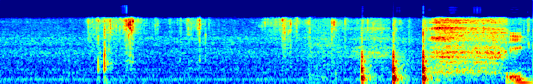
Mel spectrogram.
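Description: Gloved hands squeezing and handling a small plastic glue-pen bottle to empty out its glue: a faint click about a second in, then three sharp plastic clicks in quick succession near the end, followed by a short rubbing hiss.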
